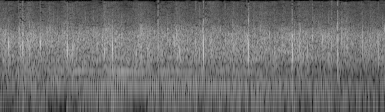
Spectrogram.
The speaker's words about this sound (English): Oh, give him one more good hand clap of praise tonight. If you love him.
